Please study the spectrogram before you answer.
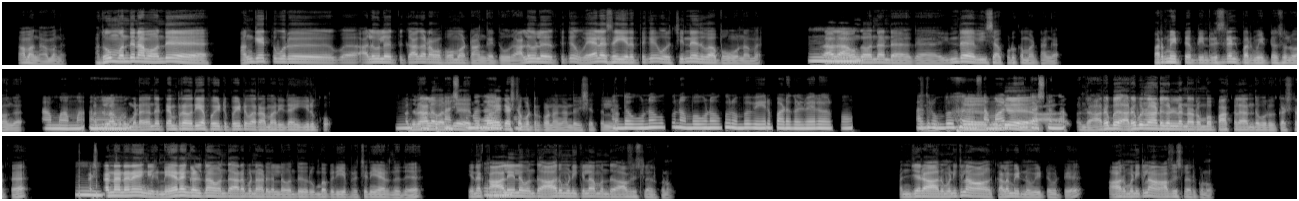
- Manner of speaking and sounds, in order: in English: "பர்மிட்"; in English: "ரெசிடெண்ட் பர்மிட்"; other background noise
- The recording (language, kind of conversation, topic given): Tamil, podcast, புதிய விஷயங்கள் கற்றுக்கொள்ள உங்களைத் தூண்டும் காரணம் என்ன?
